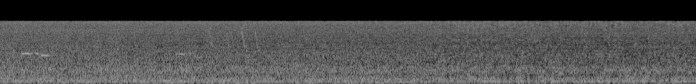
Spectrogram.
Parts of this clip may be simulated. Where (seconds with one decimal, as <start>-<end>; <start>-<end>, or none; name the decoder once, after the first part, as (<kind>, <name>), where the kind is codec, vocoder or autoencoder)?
4.3-7.0 (vocoder, HiFi-GAN)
